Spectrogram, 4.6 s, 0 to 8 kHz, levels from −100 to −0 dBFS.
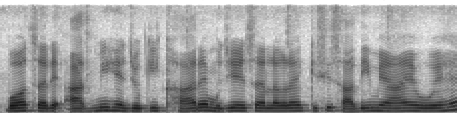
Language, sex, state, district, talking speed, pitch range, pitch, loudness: Hindi, female, Chandigarh, Chandigarh, 210 wpm, 185-200 Hz, 195 Hz, -17 LUFS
